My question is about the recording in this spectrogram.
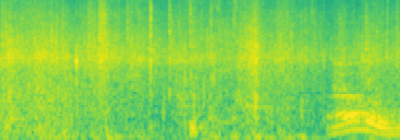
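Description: Scuffling and rustling with scattered short clicks as a small long-haired dog jumps up and scrabbles at a person on a tile floor.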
